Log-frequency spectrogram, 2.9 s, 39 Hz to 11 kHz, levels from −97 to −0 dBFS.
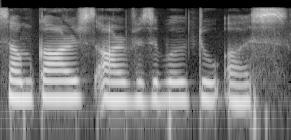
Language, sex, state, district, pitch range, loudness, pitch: English, female, Assam, Kamrup Metropolitan, 200-210 Hz, -15 LUFS, 200 Hz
